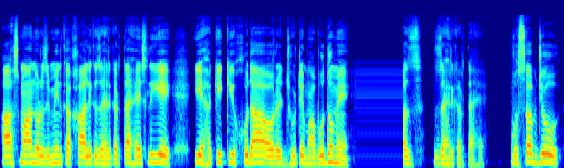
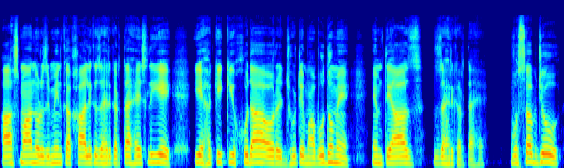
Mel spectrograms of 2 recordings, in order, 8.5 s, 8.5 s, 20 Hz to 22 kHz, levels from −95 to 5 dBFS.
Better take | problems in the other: second | audio freezing; at 5.5 s for 0.5 s

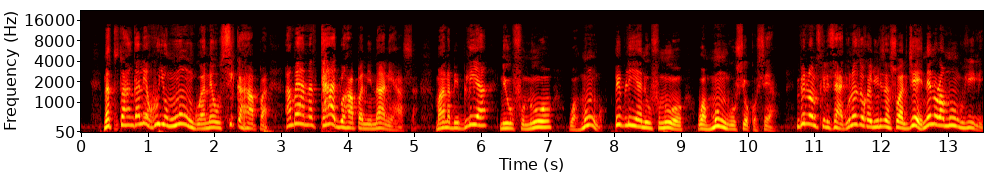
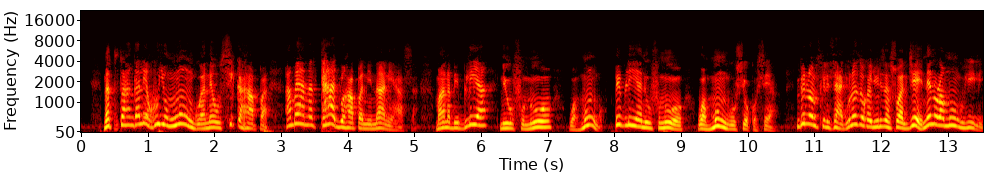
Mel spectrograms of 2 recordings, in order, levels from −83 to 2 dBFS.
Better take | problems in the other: first | muffled; slightly; fading above 4 kHz

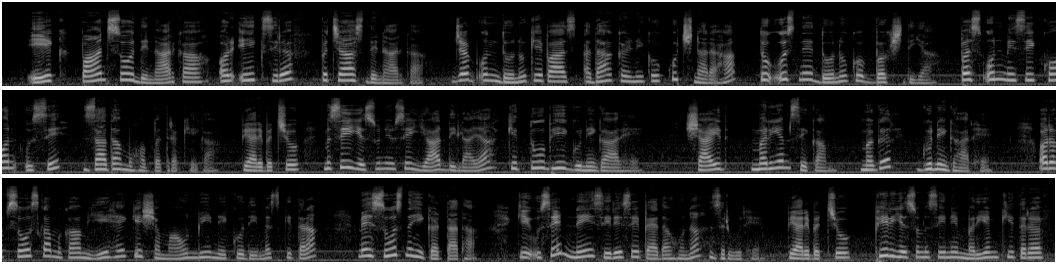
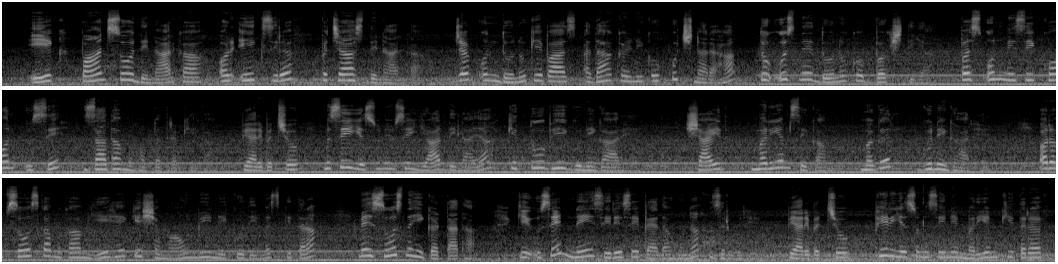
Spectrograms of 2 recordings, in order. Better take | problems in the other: first | machinery noise; loud; throughout; 6 dB below the speech; faint in the first

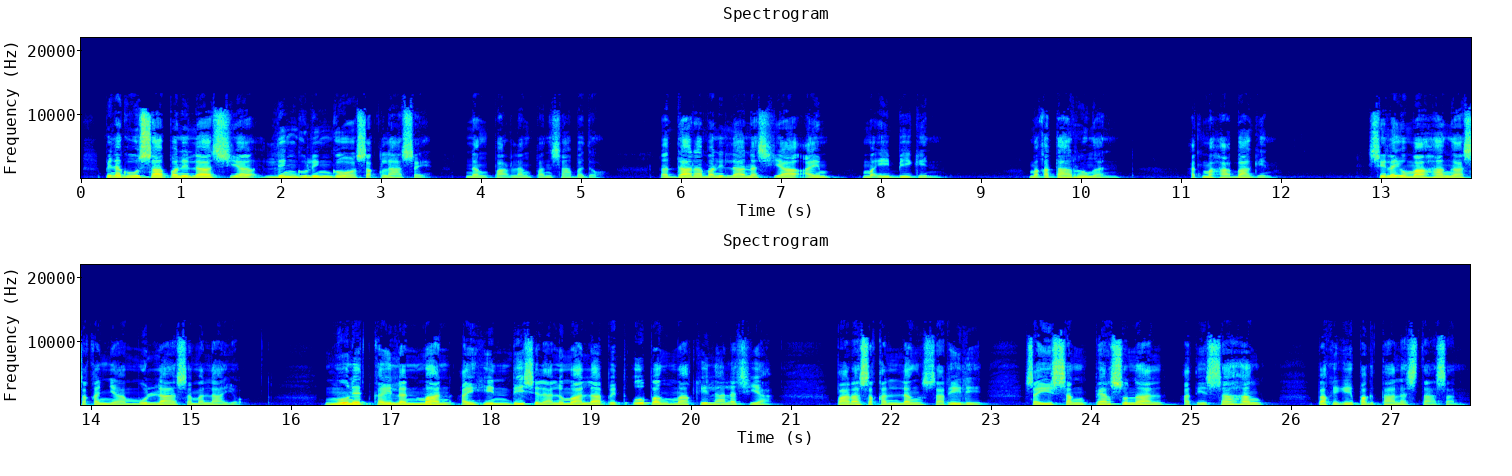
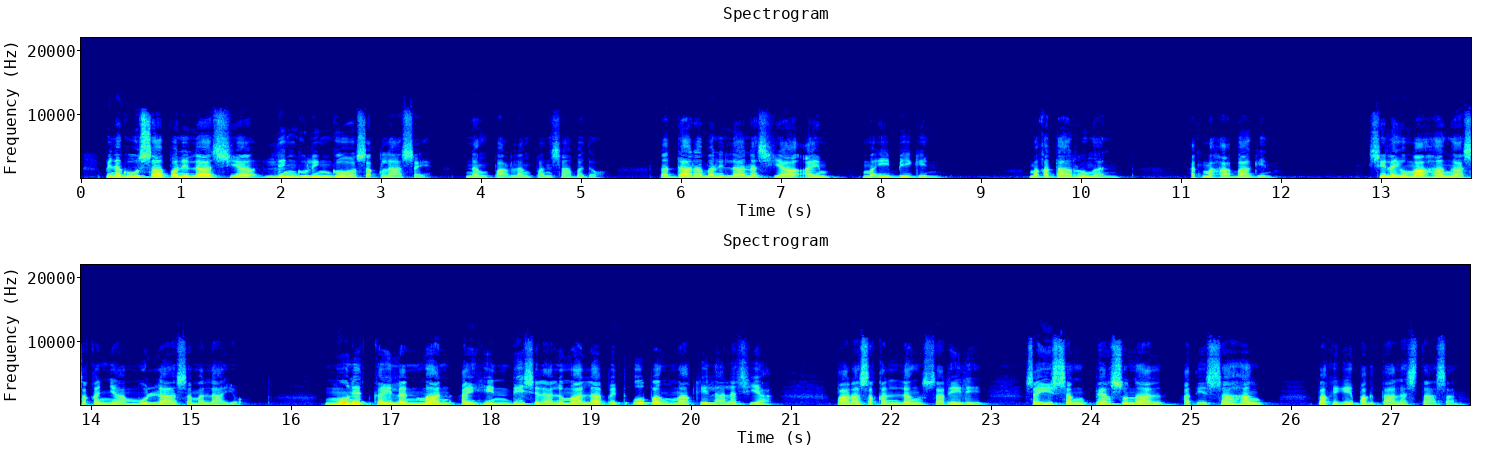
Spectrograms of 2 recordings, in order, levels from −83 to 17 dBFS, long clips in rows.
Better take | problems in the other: first | muffled; slightly; fading above 4 kHz

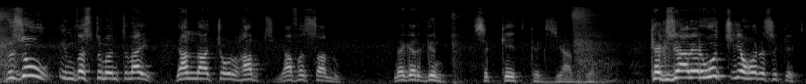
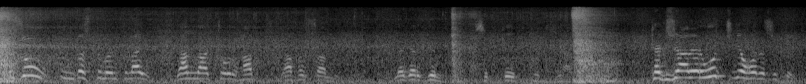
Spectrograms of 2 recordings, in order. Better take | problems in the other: first | hiss; loud; throughout; 2 dB below the speech; faint in the first

